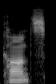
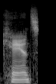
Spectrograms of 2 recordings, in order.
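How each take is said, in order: First: The word is said with a British vowel. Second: The word is said with an American vowel. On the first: This is how it is said where the others live. The speaker calls it right. "instead of con'ts" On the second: This is how the speaker actually says it. The speaker calls it wrong. "I'm sure there's a few can'ts"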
